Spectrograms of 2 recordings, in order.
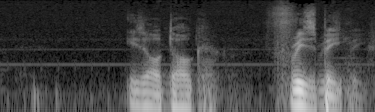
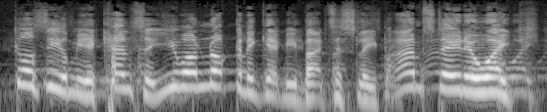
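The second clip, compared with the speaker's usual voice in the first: euphoric; 9 semitones higher, 5 dB louder than usual. Retold or imitated. Euphoric defiance after healing.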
